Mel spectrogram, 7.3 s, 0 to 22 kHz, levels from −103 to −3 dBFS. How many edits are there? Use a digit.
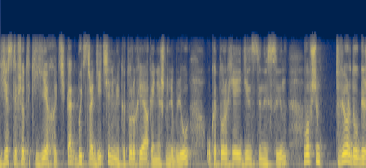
2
